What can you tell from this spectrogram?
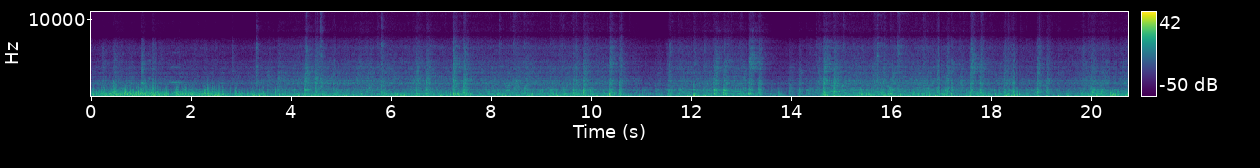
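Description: Railway coach wheels rolling over the rails with a continuous rumble and frequent, irregular clacks as they pass over rail joints and station pointwork, heard from aboard the moving train.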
